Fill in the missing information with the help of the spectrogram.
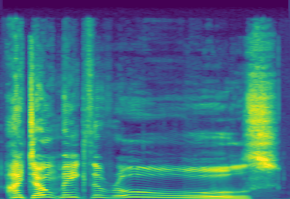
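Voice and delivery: slow, deliberate, no crack this time; steady redo. Shown as a demonstration. Streamer repeating the line to chat, slow and controlled. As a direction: say it slowly and firmly to cover the crack. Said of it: "that was an audible voice crack".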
